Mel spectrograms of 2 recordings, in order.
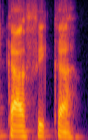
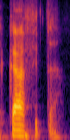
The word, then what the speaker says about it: Kafta: forma de falar viu a pronúncia não é cá fica é Kafta Kafta mas é de frango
